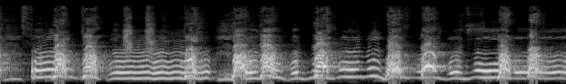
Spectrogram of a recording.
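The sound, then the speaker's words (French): A pack of hunting dogs barking and baying loudly, their yelps and drawn-out howls overlapping in a steady, insistent chorus that never lets up, as the hunt opens and the dogs set off. “Allez, la chasse est ouverte, les chiens partent.”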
